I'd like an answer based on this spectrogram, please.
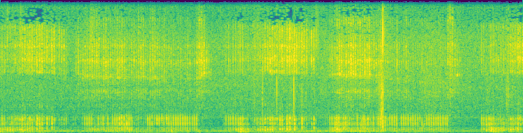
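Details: A massaged house cat purrs in rhythmic rumbling bursts separated by brief dips at each breath, joined by a few small clicks and touches of handling.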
